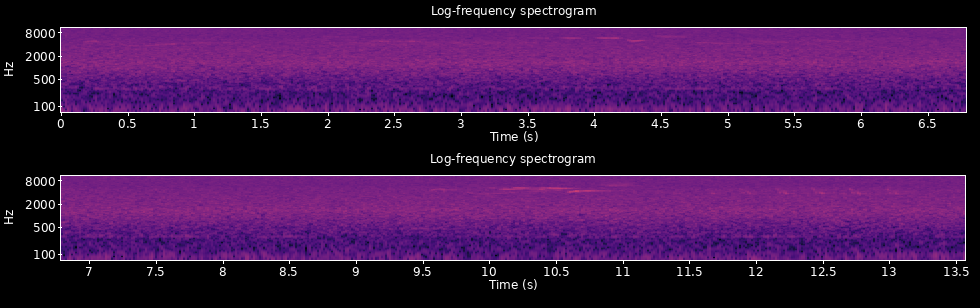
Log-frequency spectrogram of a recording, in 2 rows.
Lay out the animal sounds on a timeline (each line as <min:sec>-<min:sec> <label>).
0:00.0-0:01.4 Eastern Wood-Pewee (Contopus virens)
0:01.6-0:02.8 Black-throated Green Warbler (Setophaga virens)
0:03.3-0:04.8 Black-throated Green Warbler (Setophaga virens)
0:04.5-0:06.3 Black-throated Blue Warbler (Setophaga caerulescens)
0:09.6-0:11.2 Black-throated Green Warbler (Setophaga virens)
0:11.2-0:13.4 Ovenbird (Seiurus aurocapilla)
